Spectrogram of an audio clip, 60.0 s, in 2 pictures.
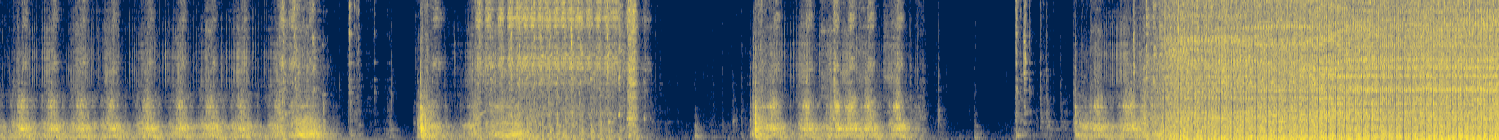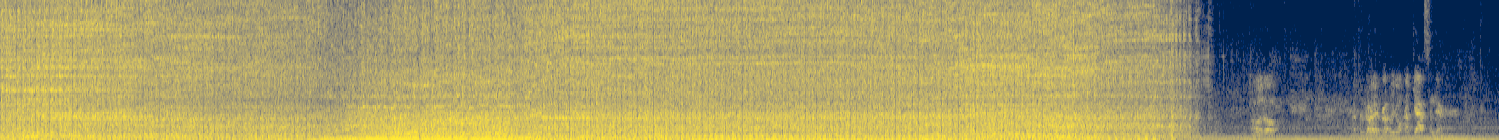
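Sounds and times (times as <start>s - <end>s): car engine running: 23.3s - 54.2s.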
